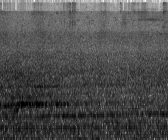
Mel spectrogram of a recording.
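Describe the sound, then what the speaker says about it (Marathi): Inside a moving passenger train, a steady, close rumble of wheels and carriage noise carries on evenly, with faint tonal hums and no talking. "आता आम्ही बसलेलो आहोत ट्रेनमध्ये"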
